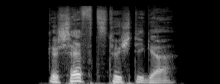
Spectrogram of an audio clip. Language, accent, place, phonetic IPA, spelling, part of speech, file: German, Germany, Berlin, [ɡəˈʃɛft͡sˌtʏçtɪɡɐ], geschäftstüchtiger, adjective, De-geschäftstüchtiger.ogg
- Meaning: 1. comparative degree of geschäftstüchtig 2. inflection of geschäftstüchtig: strong/mixed nominative masculine singular 3. inflection of geschäftstüchtig: strong genitive/dative feminine singular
